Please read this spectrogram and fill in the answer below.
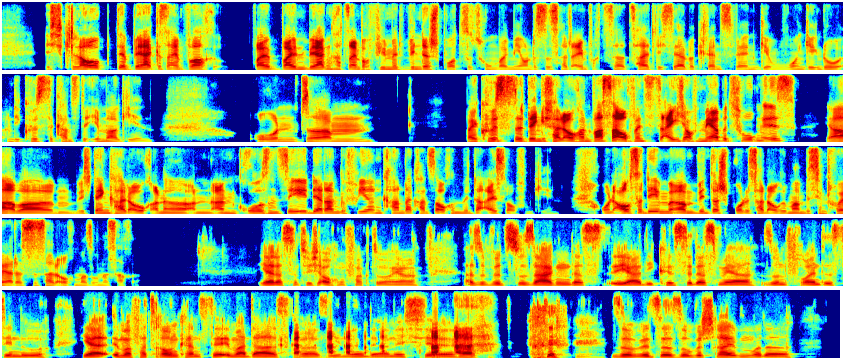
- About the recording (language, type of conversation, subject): German, podcast, Was fasziniert dich mehr: die Berge oder die Küste?
- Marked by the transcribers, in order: laugh; snort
